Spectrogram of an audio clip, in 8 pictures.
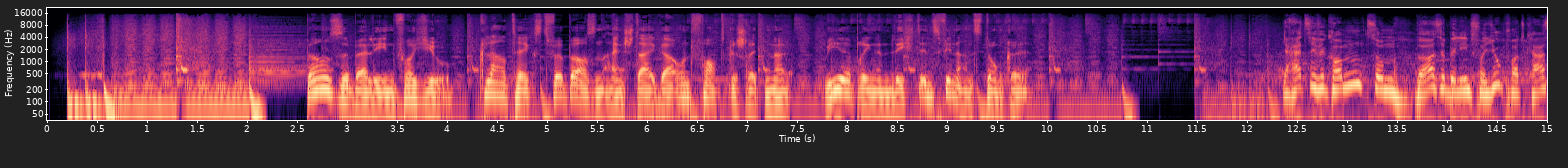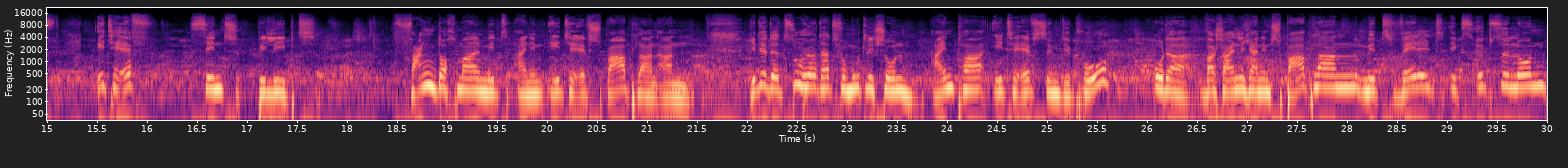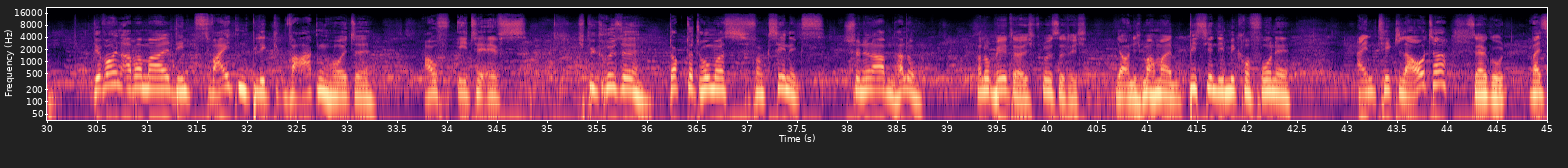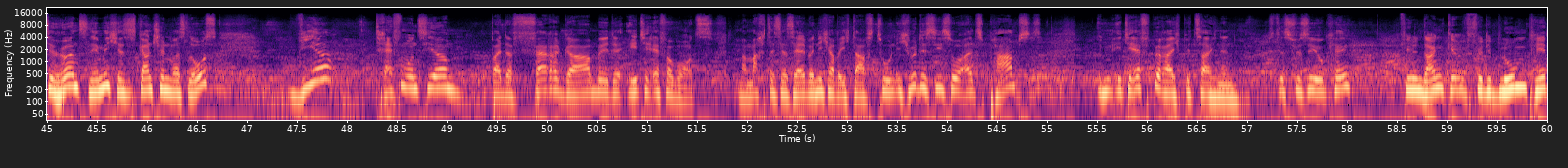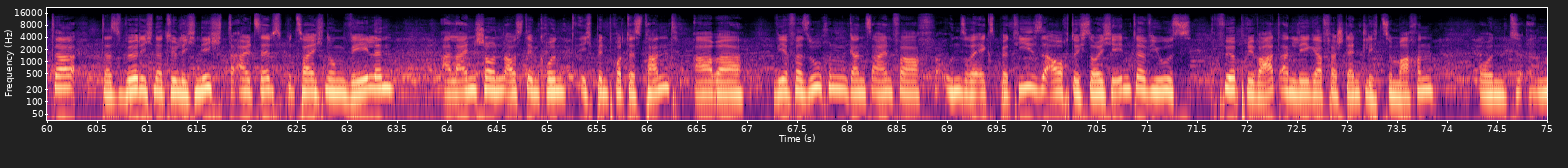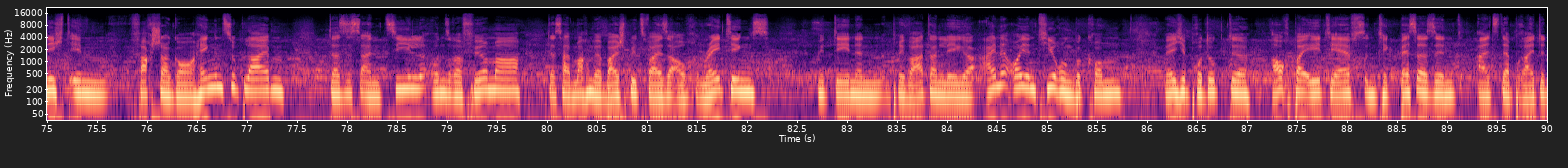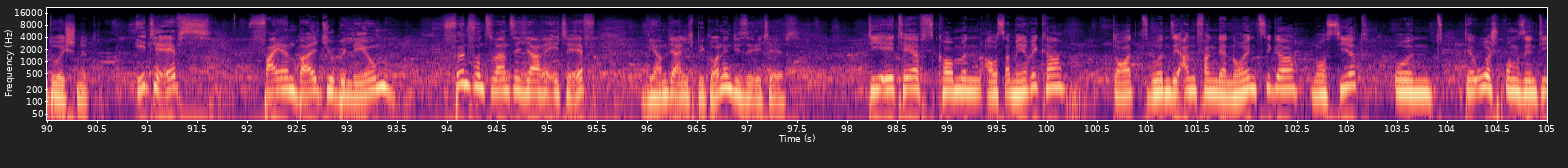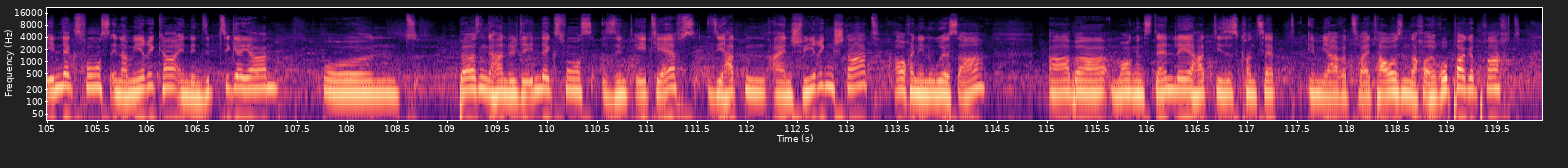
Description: bei der Preisverleihung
